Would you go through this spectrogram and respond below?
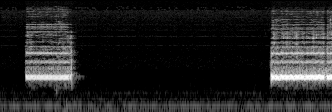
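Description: A telephone rings out on an outgoing call, heard as a steady electronic ring tone in two separate bursts with a quiet gap between them, fairly close and clear, with no one talking.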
